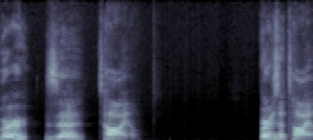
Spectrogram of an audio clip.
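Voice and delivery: British-accented pronunciation. Teaching English vocabulary, the teacher pronounces the word in a British accent. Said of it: "That's in British accent".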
